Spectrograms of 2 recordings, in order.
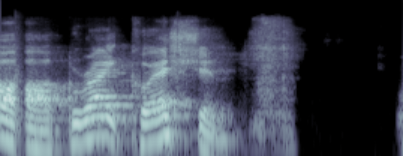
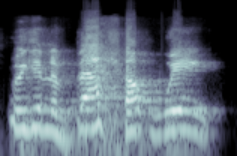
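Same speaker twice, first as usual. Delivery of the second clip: higher, louder, cheering; excited; 10 semitones higher, 7 dB louder than usual. Real, not acted. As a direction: announce it like a small victory. Cheering the spare wing.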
